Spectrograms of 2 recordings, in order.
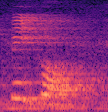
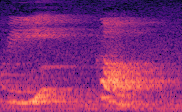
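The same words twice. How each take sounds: First: Said in the usual way. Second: "Peacock" broken after "Pea", with a gap before "cock"; split into syllables. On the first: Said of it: "So, read it now". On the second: Shown as a demonstration. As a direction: say "Peacock" as two separate syllables. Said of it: "So, split after this".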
